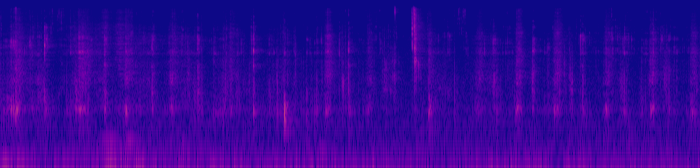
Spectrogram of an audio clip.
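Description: Close-miked chewing of a mouthful of tortilla topped with shrimp ceviche: soft, irregular crunches and mouth clicks, with one sharper crunch about five seconds in.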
